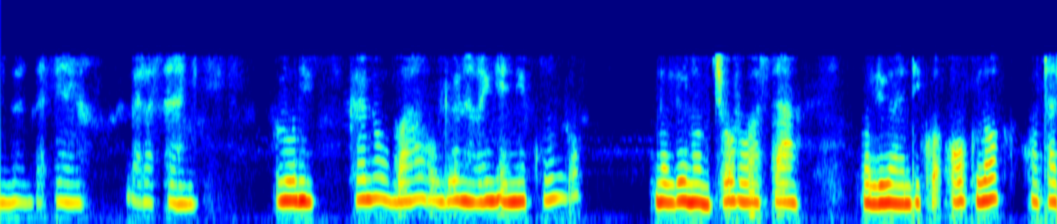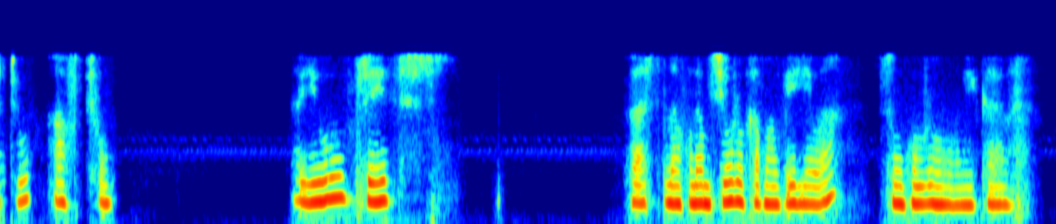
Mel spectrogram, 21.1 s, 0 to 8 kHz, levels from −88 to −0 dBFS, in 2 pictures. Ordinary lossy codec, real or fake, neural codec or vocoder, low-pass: AAC, 16 kbps; fake; codec, 16 kHz in and 24 kHz out, 0.8 kbps, FocalCodec, streaming, 65536 codes; 7.2 kHz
